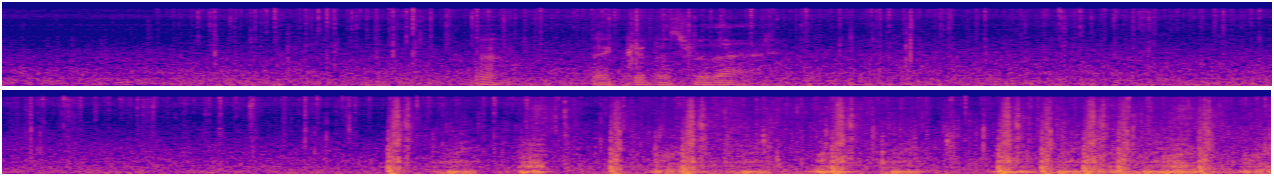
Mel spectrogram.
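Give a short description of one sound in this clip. A fire crackles and pops, growing louder.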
